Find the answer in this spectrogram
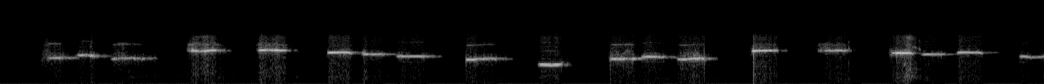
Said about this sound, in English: I don't know what it is, but it's not a song with lyrics. It's just a whistle. And I'm going to try to do this without being too loud, and I might have to just hum it maybe because that might – make more sense, but it goes.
